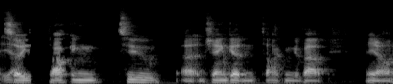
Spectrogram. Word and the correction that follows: Jango: So you butchered two of those names. – What? Which one? – Dooku. – Oh, sorry. – And Jango.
